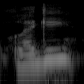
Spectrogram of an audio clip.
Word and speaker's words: Legge: Today's session is being led by Legge. Is that how you say it? It's just Legge, actually.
